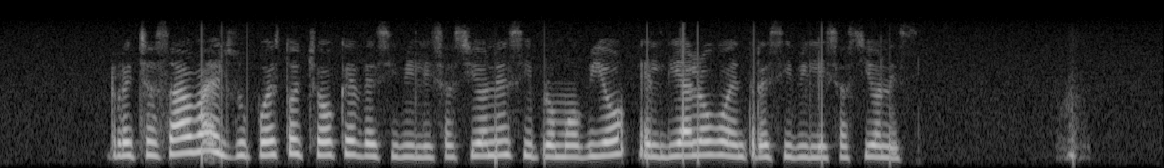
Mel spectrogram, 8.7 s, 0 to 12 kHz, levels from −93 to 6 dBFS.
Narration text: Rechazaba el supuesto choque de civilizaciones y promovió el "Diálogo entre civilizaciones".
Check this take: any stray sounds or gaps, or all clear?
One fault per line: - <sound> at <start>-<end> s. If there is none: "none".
- whoosh at 7.9-8.2 s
